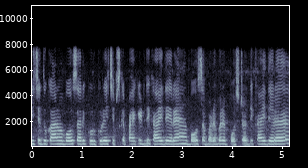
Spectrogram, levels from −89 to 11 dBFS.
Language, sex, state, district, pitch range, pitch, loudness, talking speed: Hindi, female, Odisha, Sambalpur, 250-265 Hz, 255 Hz, -14 LUFS, 255 wpm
